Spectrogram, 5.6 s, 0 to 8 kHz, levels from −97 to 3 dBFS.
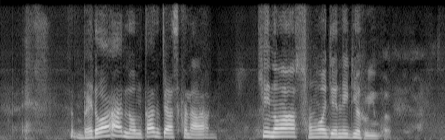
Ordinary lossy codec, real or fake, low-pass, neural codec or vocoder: none; fake; none; codec, 16 kHz, 1 kbps, FreqCodec, larger model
